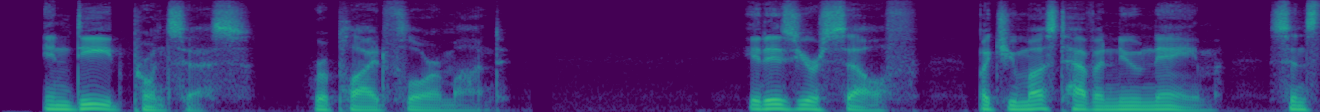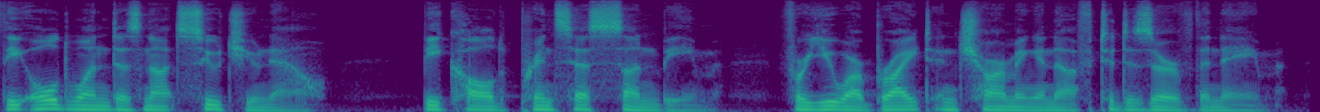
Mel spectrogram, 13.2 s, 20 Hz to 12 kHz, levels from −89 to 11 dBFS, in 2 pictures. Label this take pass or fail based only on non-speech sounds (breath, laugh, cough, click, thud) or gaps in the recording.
pass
